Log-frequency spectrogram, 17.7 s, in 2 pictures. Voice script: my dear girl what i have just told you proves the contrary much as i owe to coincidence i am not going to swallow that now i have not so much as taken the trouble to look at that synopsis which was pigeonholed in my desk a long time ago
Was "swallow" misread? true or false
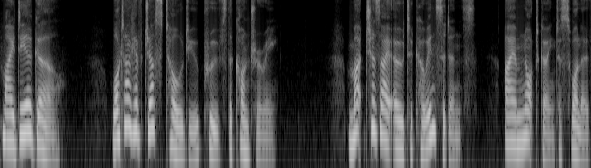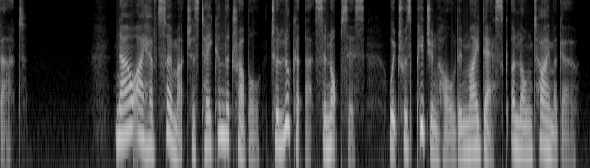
false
